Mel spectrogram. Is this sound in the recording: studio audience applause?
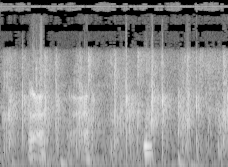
yes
